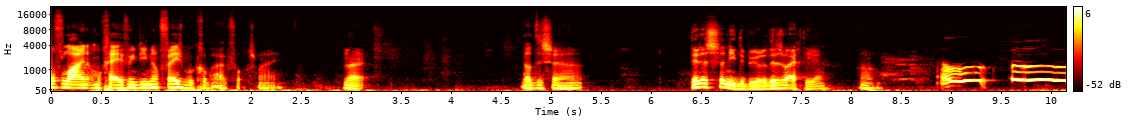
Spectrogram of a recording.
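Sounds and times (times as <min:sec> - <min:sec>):
speech: 0:00.0 - 0:03.4, 0:04.7 - 0:05.4, 0:06.4 - 0:09.4
small dog whimpering: 0:08.3 - 0:10.1.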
